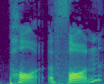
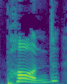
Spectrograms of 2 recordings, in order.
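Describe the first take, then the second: First: The name begins with an F sound. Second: The name begins with a P sound. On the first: The speaker calls it wrong. "I'm going to say" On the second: The speaker calls it right. "But his name is Pond, P-O-N, silent H"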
